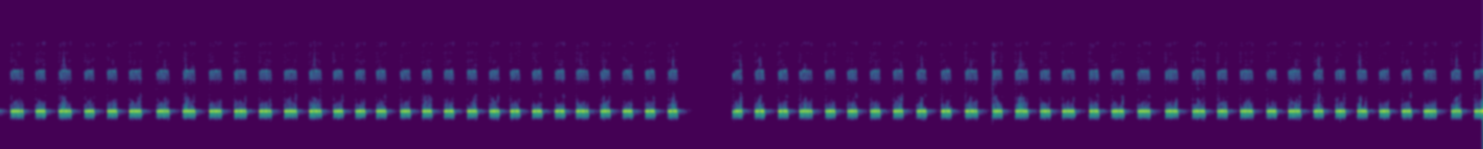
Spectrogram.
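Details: Summer-evening chirping of a male cricket: a rapid, even train of shrill pulses that breaks off briefly midway, then resumes at the same quick pace, with a clean, quiet background.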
